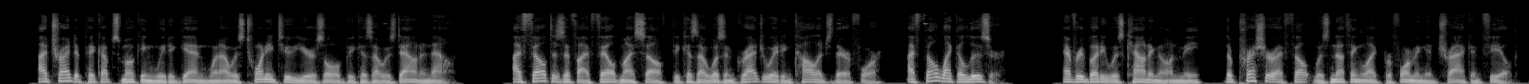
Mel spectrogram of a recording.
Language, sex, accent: English, male, American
